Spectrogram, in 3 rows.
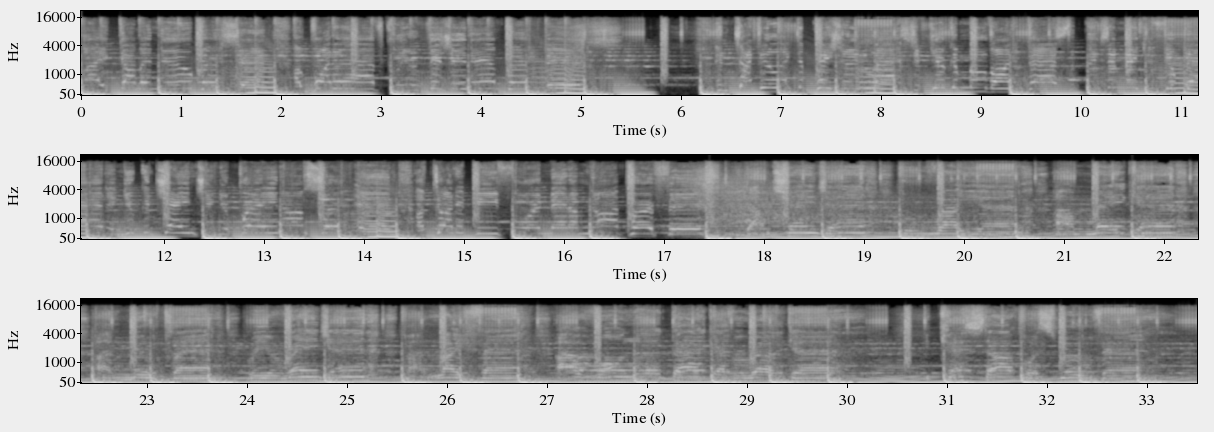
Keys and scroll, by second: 11.3 ctrl+t.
